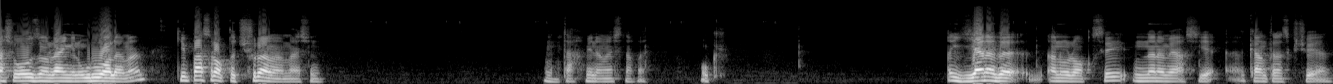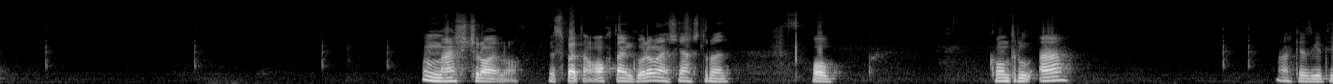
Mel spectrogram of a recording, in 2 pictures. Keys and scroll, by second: 19.2 shift+Down, 20.1 shift+Up, 23.3 super+a.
